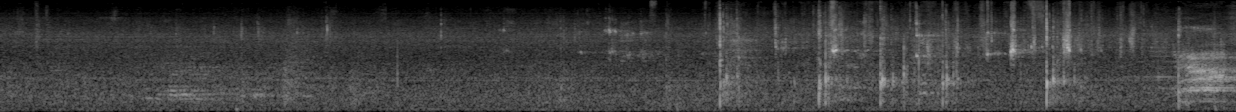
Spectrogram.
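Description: Tennis doubles rally: a series of sharp racket-on-ball hits about a second apart in the second half, over a steady background of the outdoor court and faint voices.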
